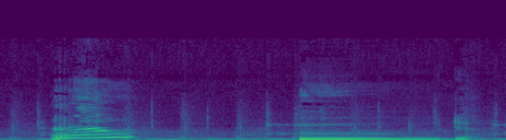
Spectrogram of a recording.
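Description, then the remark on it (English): A person imitates a cat's meow twice: a rising, wavering mew lasting under a second, then a longer, drawn-out meow that slowly falls in pitch, both loud. “Why don't you try your meow and see what it says.”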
